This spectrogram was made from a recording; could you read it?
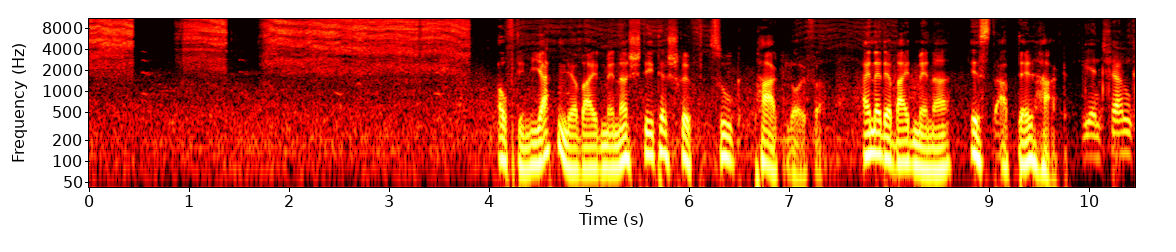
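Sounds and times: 
aerosol spray can spraying a bench to remove graffiti: 0.0 - 6.3
speech: 4.1 - 10.4.

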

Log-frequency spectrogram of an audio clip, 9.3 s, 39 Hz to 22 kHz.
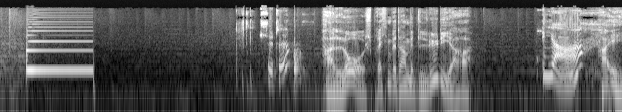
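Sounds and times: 
electronic ringback tone from an outgoing phone call: 0.4 - 1.4
speech: 4.0 - 7.2, 8.3 - 9.3.

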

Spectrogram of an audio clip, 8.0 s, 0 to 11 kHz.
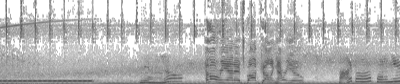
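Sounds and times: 
steady telephone tone: 0.0 - 1.9
short high telephone dialing blips: 0.0 - 7.9
speech: 2.8 - 3.5, 4.8 - 7.9.

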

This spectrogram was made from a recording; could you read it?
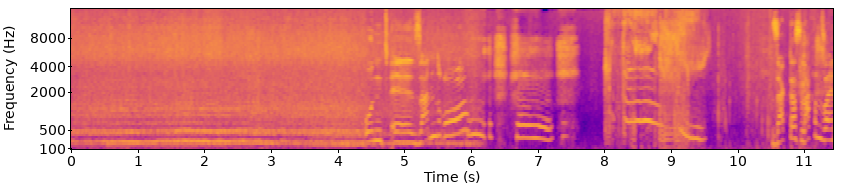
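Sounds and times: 
swarm of bees buzzing: 0.0 - 6.3
speech: 4.5 - 7.6, 8.4 - 9.6, 10.5 - 11.4.

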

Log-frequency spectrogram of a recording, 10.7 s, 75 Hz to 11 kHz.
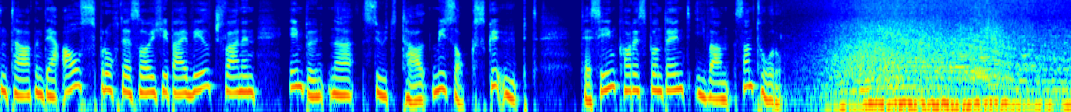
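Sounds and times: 
speech: 0.0 - 9.2
drone propellers whirring with motor hum: 7.8 - 10.7.

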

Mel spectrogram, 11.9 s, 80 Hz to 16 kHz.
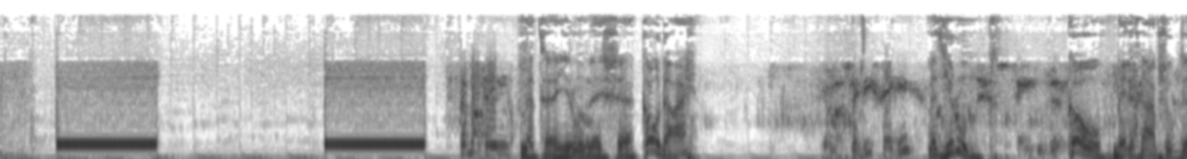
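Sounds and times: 
telephone ringback tones: 0.6 - 1.6, 3.2 - 4.3
speech: 5.0 - 7.0, 8.2 - 11.8.

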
